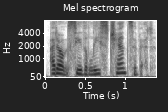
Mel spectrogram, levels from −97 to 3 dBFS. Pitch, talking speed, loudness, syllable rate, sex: 210 Hz, 345 wpm, -18 LUFS, 7.1 syllables/s, female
